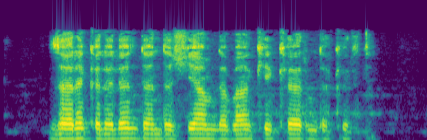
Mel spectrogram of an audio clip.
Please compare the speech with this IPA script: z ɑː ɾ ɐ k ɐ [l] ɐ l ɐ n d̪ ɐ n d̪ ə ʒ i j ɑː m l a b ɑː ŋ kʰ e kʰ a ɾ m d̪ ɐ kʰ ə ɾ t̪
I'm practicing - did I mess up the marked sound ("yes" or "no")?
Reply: no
